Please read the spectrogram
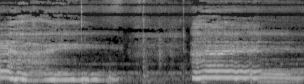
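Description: A woman's voice humming wordless chant tones in long held notes. The first note drops lower in pitch and ends about two seconds in; after a short pause a second, steady note starts near four seconds in.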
